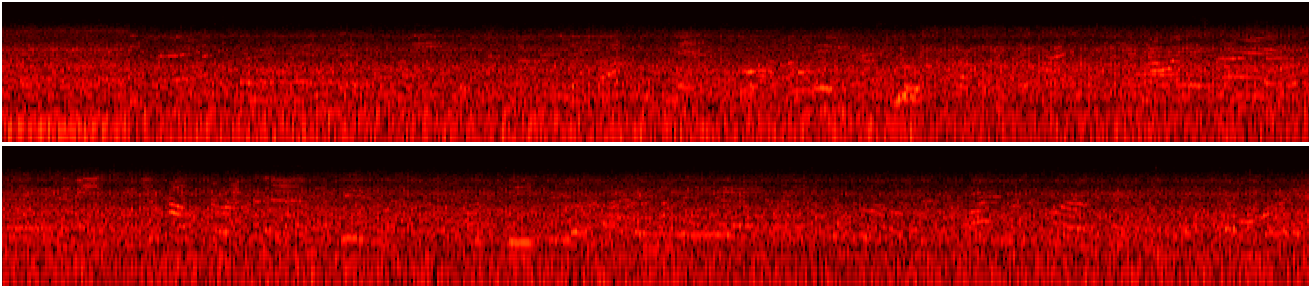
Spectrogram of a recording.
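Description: Children and women chatter nearby outdoors.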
